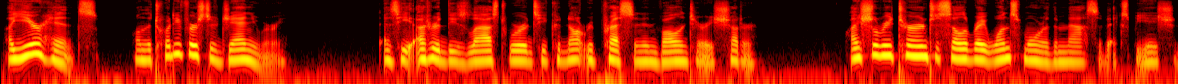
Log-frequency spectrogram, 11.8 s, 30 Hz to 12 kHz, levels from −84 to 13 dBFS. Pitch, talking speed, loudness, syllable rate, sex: 175 Hz, 170 wpm, -20 LUFS, 3.5 syllables/s, female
